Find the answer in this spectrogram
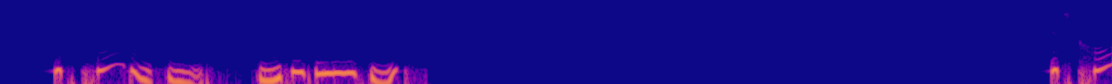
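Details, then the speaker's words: Simulation of how speech may sound to a child with severe conductive hearing loss: the sentence "Can you please bring me your socks, it's cold outside" is heavily muffled and quiet, with only deep vowels left. "the first sentence is an example of how speech may sound for a child with severe conductive hearing loss"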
